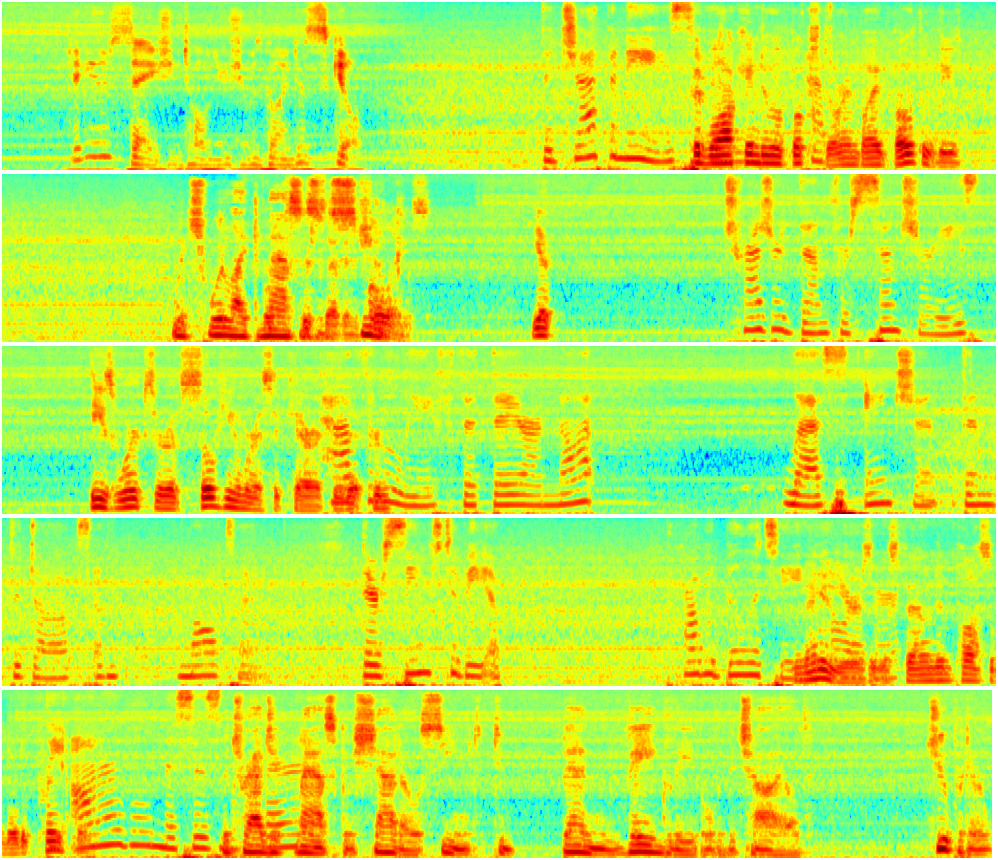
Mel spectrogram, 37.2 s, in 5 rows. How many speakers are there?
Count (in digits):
4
